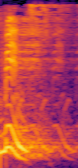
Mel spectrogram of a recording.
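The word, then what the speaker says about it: mince: इसे आपको कैसे प्रोनाउंस करना है? मिन्स में MIN के आगे जो CE है, CE को हटाकर S कर देना है, MINS। इस तरह से आप इसे प्रोनाउंस करेंगे, ठीक है।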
